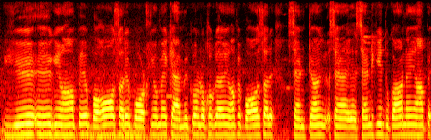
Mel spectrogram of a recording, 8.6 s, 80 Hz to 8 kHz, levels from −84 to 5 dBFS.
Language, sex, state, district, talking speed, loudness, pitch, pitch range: Hindi, male, Maharashtra, Mumbai Suburban, 175 wpm, -15 LUFS, 155 Hz, 150-160 Hz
